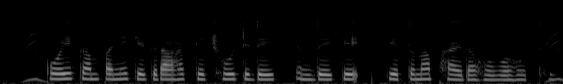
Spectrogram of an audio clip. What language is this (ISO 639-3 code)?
mag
